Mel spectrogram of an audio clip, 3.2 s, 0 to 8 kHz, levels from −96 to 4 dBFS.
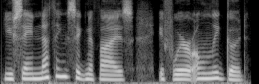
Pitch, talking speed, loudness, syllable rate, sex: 185 Hz, 165 wpm, -17 LUFS, 5.1 syllables/s, female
